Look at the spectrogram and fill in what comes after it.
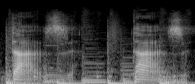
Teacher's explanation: Tiene 3 sonidos. Se escribe con O y E, pero la pronunciación es con solo una vocal. Schwa, la que no es ni A, ni E, ni O. · Acaba en S en la escritura, pero en la pronunciación acaba en Z.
